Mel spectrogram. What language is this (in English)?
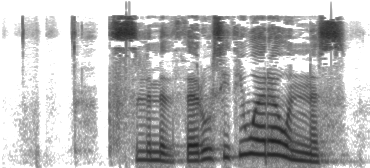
Kabyle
